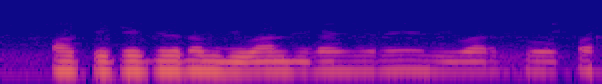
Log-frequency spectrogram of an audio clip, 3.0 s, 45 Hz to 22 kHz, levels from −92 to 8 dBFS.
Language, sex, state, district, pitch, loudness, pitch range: Hindi, male, Goa, North and South Goa, 125 Hz, -44 LUFS, 120-125 Hz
